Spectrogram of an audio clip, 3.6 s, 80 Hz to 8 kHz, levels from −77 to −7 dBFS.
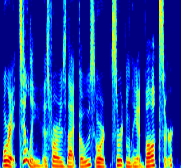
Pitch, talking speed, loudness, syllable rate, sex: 215 Hz, 200 wpm, -16 LUFS, 4.9 syllables/s, female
